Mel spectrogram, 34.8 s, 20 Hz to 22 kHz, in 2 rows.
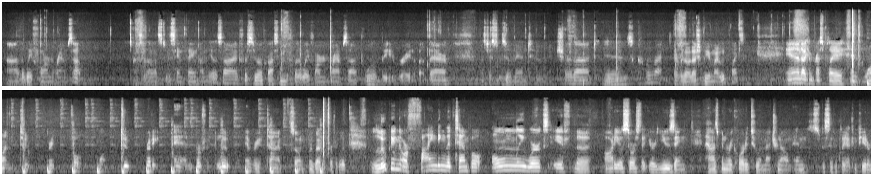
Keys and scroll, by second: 0.9 super+[, 3.0 Left, 4.0 super+], 8.9 Left, 9.9 super+], 13.4 super+], 14.1 super+[.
